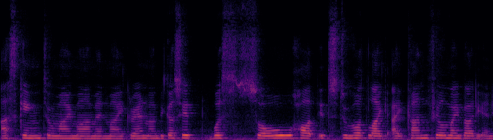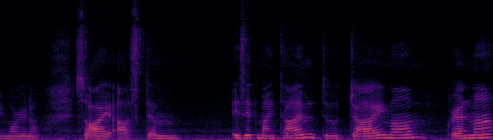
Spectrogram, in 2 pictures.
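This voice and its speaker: Her intonation monotone and flat, a woman speaks at a fairly slow pace with a medium pitch. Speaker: vlogger. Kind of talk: storytime monologue.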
